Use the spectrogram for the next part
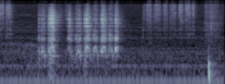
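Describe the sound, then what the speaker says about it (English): Hand sanding of a molded car hood: a few close, rasping scrubbing strokes in quick bursts, then a pause and a fainter final pass ending in a soft knock, quiet overall with no speech. "I haven't sanded this side of the hood, the side over here. You can hear that, and this side."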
